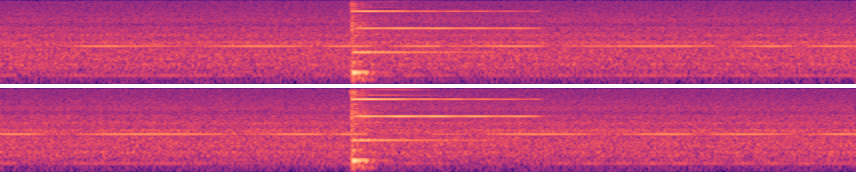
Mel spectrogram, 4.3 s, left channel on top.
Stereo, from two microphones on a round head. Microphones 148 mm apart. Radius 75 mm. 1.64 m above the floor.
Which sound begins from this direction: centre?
A bell, at 1.8 s.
